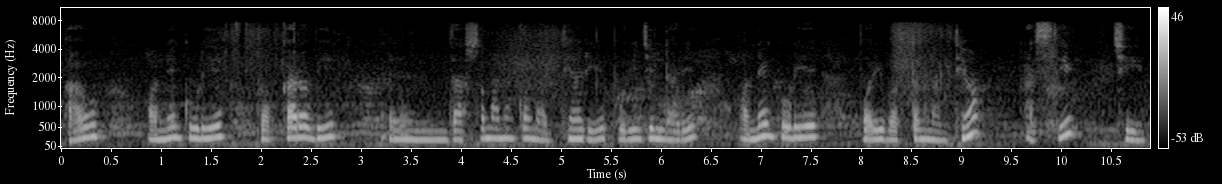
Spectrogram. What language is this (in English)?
Odia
